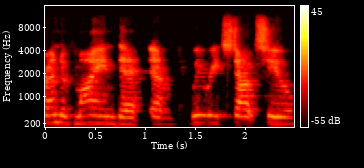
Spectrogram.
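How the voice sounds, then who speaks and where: A woman with a fairly high pitch speaks at a moderate pace, her intonation fairly even. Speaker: health coach. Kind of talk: casual chat. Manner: loud; hesitant, many fillers.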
